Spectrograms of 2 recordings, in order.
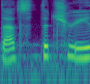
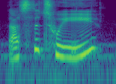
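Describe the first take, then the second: First: The word tree begins with an r sound. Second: The word tree begins with a w sound. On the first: The speaker calls it right. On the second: The speaker calls it wrong.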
